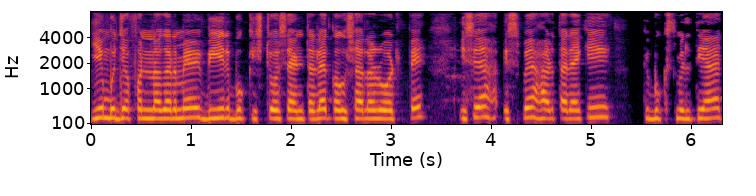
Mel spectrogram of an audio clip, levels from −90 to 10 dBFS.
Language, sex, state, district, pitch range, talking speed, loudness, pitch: Hindi, male, Uttar Pradesh, Muzaffarnagar, 225-245 Hz, 190 wpm, -12 LUFS, 230 Hz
